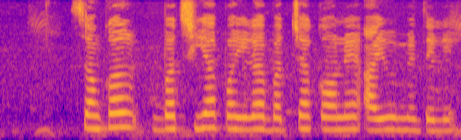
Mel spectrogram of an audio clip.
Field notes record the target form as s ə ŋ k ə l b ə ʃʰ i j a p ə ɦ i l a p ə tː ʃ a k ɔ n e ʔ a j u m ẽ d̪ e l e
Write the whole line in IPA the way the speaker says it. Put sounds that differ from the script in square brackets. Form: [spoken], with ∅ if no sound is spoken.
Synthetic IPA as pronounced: s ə ŋ k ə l b ə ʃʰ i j a p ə ɦ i l a [b] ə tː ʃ a k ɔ n e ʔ a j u m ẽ d̪ e l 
